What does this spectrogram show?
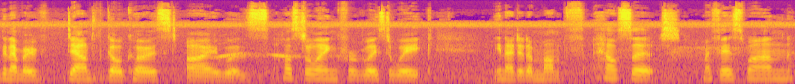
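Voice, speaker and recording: Speaking with a New Zealand accent, a woman goes at a fairly slow pace with a fairly low pitch and fairly even intonation. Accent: New Zealand, mumbling. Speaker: life coach. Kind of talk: casual vlog chat. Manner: rambling with fillers and hesitations.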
